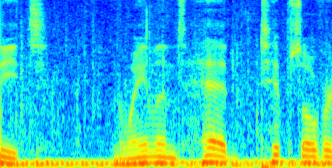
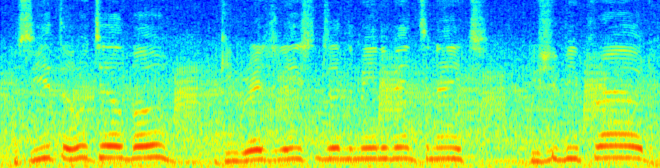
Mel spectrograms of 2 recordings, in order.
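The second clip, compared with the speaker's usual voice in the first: higher, friendly wrestler voice; Waylon voice; 11 semitones higher than usual. Acted. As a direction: cheer him on, pitched up.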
